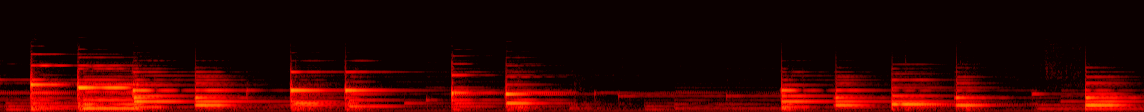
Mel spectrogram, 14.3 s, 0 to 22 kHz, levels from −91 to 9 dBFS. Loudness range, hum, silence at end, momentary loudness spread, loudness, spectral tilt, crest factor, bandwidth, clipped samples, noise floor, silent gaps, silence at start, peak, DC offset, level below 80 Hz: 10 LU; none; 0 s; 22 LU; -42 LUFS; -9 dB/octave; 18 dB; 13.5 kHz; under 0.1%; -69 dBFS; none; 0 s; -24 dBFS; under 0.1%; -76 dBFS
